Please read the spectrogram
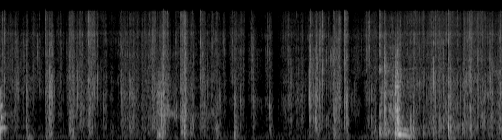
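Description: Packaging crinkling and rustling as a well-wrapped parcel is unwrapped by hand, in irregular, scattered crackles.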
